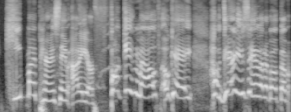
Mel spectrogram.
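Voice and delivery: high, furious, fast rant; outraged kid. Retold or imitated. Child scolding classmates in high outrage. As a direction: defend your parents, outraged. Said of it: "I was so mad".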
